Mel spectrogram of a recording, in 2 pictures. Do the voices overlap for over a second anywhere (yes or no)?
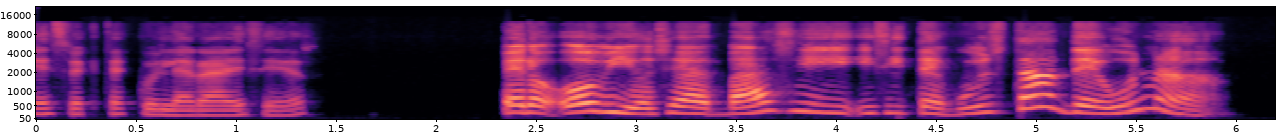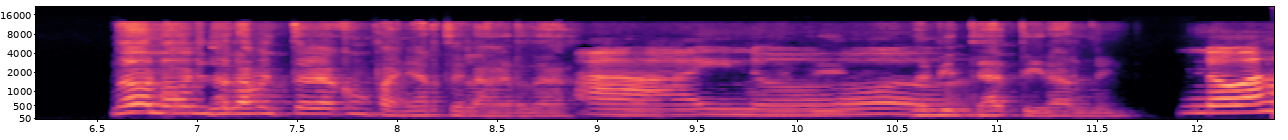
yes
